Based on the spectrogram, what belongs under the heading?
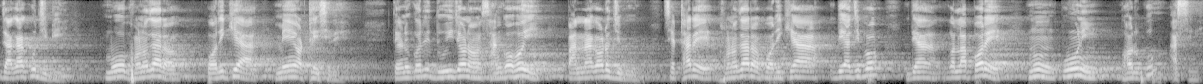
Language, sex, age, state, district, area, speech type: Odia, male, 45-60, Odisha, Nayagarh, rural, spontaneous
